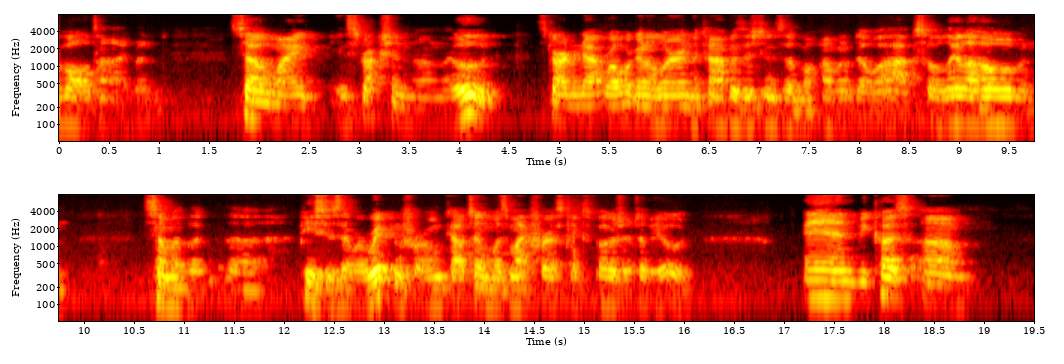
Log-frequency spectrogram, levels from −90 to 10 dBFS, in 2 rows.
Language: English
